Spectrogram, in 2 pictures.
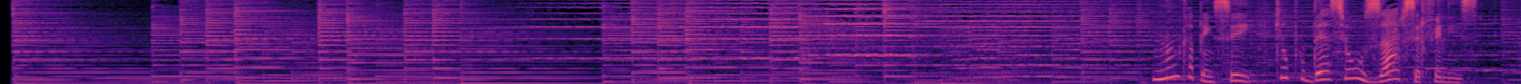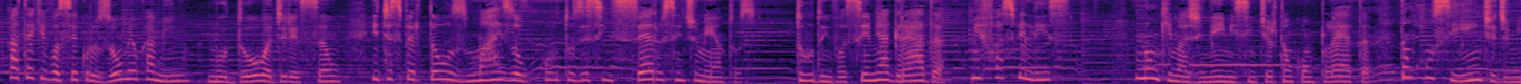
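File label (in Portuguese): Evangélica Declaracao de Amor, female, telemensagens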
